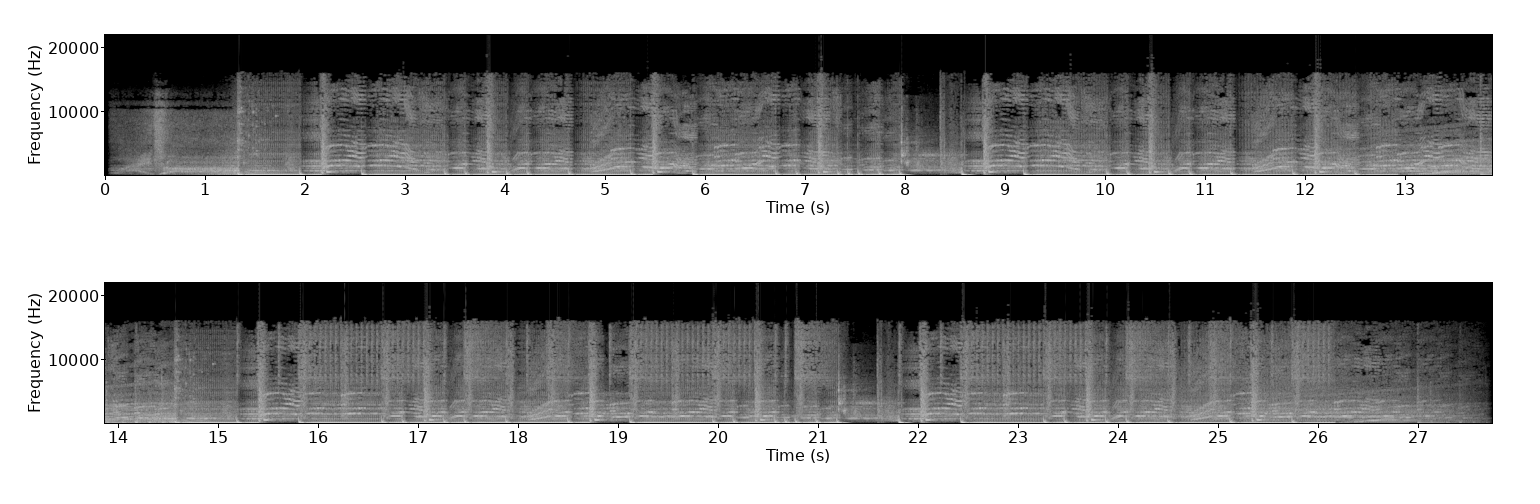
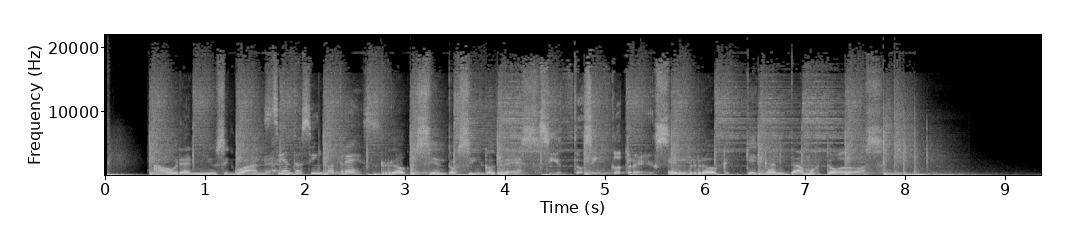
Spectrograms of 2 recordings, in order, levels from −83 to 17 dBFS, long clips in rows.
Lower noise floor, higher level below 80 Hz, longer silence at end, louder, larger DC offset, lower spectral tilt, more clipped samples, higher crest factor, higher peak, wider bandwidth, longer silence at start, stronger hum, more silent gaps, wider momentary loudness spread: second, -30 dBFS vs -46 dBFS; first, -8 dBFS vs -16 dBFS; second, 0.25 s vs 0.6 s; about the same, -10 LUFS vs -12 LUFS; first, 0.9% vs under 0.1%; about the same, -4.5 dB/octave vs -4 dB/octave; neither; about the same, 8 dB vs 12 dB; about the same, 0 dBFS vs 0 dBFS; second, 16.5 kHz vs over 20 kHz; about the same, 0.1 s vs 0 s; neither; neither; about the same, 6 LU vs 5 LU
